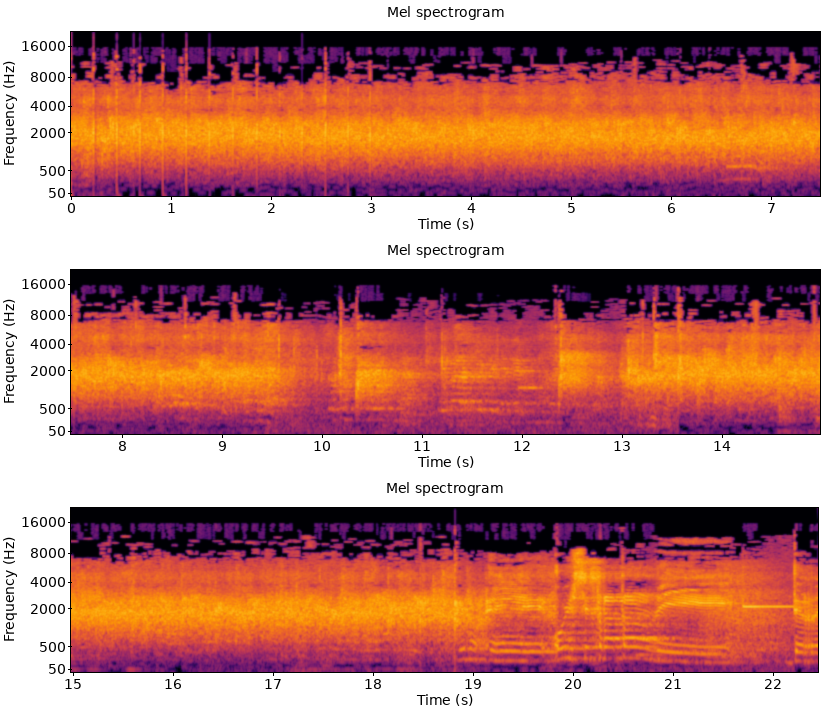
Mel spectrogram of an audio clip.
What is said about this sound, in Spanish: Entonces, yo quisiera agradecérselo y dedicarle un merecido aplauso.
